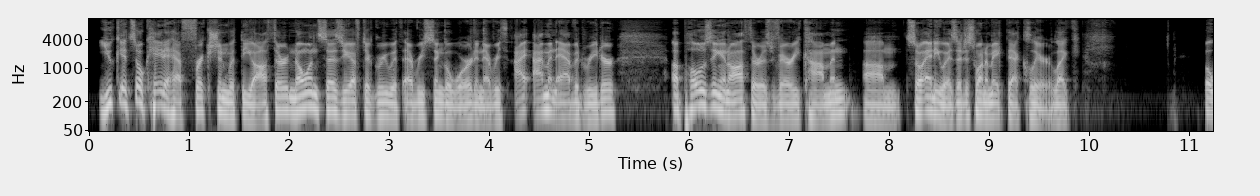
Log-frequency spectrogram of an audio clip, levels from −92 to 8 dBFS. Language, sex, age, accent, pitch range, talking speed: English, male, 30-49, American, 95-120 Hz, 240 wpm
